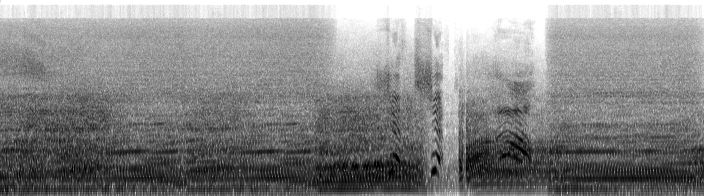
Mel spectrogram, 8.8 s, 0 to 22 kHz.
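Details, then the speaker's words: 1969 Chevy Impala with supercharged 498ci big-block V-8, drag strip pass: engine screams at full throttle, then drops out at the 1-2 upshift, which came later than expected so the driver lifted, and stumbles before pulling in second; ran 11.25; cause unknown. "What happened there? I lifted because I thought it wasn't shifting, and then it shifted. It takes longer to shift than I anticipated."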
